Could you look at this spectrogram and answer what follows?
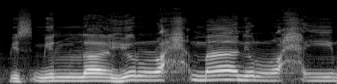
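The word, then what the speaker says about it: بسم الله الرحمن الرحيم: Bismillahirrahmanirrahim. Nah, itu jangan bismillahirrah mairrahmanirrahim.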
